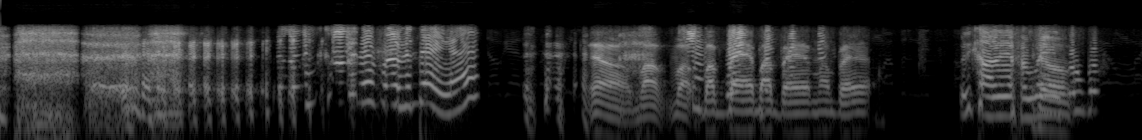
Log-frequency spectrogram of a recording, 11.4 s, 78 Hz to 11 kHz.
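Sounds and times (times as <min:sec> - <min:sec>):
heavy breathing straight into a microphone: 0:00.0 - 0:01.9
laughter: 0:00.9 - 0:04.0, 0:05.2 - 0:08.7, 0:10.1 - 0:11.0
speech: 0:01.4 - 0:08.8, 0:09.6 - 0:11.1.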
